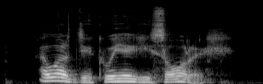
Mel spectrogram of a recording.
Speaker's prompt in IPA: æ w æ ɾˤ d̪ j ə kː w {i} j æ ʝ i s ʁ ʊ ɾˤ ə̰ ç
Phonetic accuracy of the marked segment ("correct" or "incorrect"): incorrect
